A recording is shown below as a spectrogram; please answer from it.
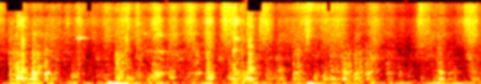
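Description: A towel being rubbed over a damp dog's coat: soft, irregular rustling strokes, faint, with the dog panting.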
